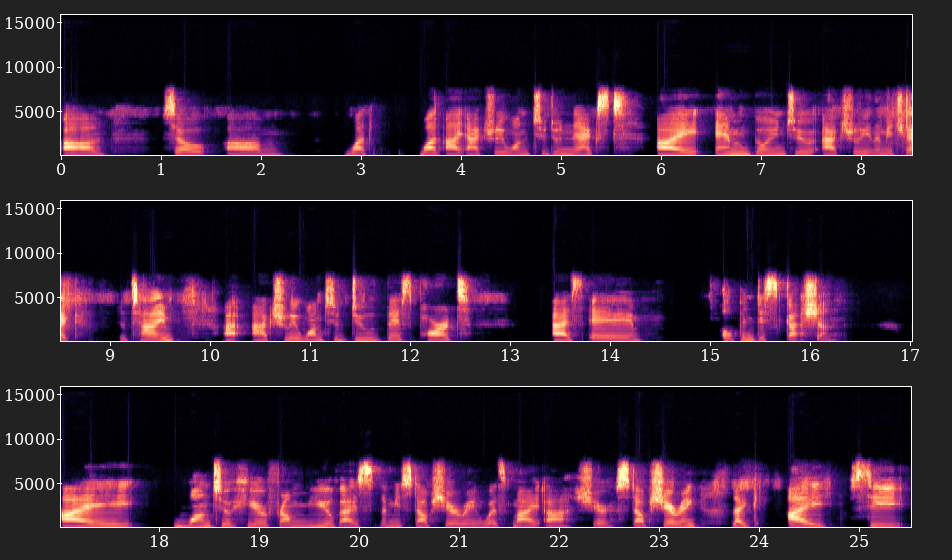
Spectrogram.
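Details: Real stuttering in an adult Chinese woman, a first-year PhD student.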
